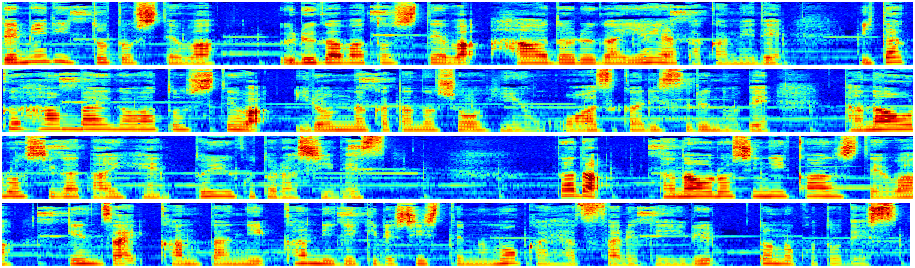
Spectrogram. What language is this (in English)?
Japanese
